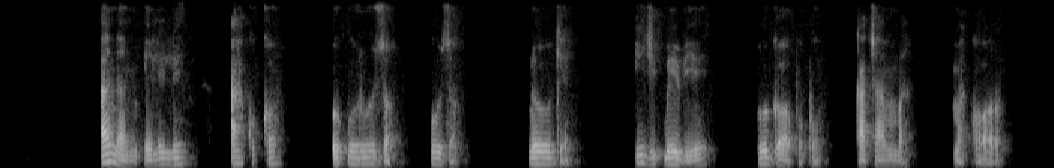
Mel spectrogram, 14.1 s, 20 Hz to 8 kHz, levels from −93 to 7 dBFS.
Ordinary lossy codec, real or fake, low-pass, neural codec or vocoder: Opus, 16 kbps; real; 7.2 kHz; none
